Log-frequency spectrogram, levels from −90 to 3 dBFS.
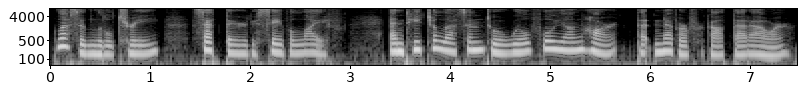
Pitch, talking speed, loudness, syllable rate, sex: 195 Hz, 185 wpm, -21 LUFS, 4.8 syllables/s, female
